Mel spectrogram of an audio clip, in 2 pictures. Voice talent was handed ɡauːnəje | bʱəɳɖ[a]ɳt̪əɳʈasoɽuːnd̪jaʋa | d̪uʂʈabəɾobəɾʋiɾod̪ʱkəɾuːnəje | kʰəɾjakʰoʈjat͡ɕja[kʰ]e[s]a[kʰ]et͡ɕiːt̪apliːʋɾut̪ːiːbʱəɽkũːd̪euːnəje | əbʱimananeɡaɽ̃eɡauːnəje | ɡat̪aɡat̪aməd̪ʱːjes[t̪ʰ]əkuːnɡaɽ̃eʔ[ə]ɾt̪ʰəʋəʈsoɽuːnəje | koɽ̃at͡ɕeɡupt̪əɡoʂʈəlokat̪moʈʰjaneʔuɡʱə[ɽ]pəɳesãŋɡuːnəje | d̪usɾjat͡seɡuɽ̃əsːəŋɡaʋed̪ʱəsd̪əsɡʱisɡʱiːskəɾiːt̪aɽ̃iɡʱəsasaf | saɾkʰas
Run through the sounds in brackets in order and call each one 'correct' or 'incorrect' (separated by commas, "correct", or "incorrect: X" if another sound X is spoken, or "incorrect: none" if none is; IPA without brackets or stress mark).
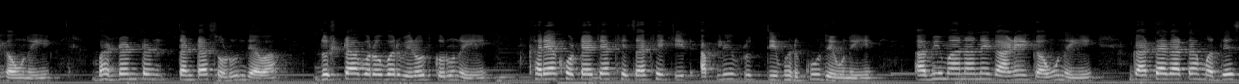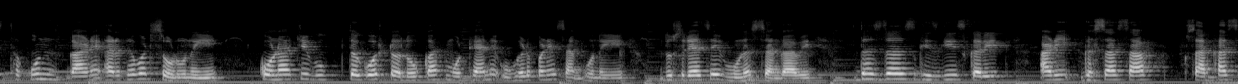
incorrect: ə, correct, incorrect: t͡s, correct, correct, correct, correct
